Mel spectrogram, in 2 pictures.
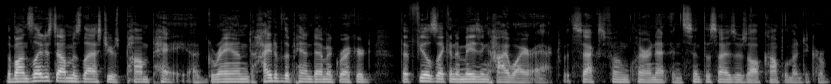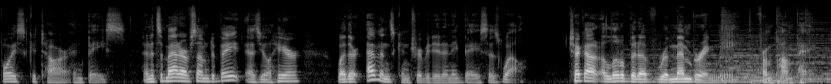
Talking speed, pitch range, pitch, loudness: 225 wpm, 105-130 Hz, 120 Hz, -22 LUFS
